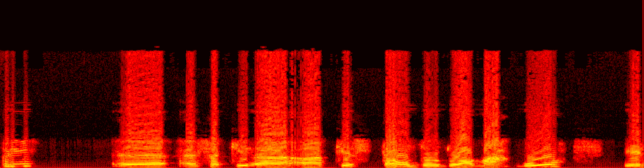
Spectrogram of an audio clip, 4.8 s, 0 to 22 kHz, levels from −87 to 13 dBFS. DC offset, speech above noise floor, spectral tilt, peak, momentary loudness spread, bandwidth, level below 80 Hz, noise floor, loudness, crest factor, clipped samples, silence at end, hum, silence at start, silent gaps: under 0.1%; 40 dB; -3.5 dB/octave; -6 dBFS; 7 LU; 16 kHz; -48 dBFS; -58 dBFS; -19 LUFS; 12 dB; under 0.1%; 0 s; 60 Hz at -60 dBFS; 0.05 s; none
